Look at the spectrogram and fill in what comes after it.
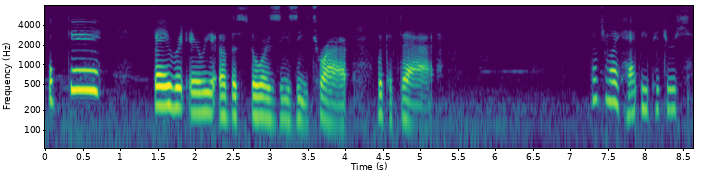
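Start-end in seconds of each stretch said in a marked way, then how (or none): none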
